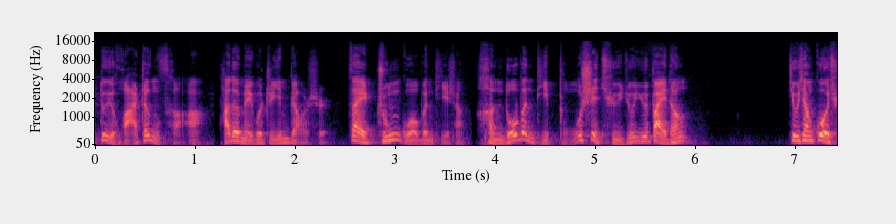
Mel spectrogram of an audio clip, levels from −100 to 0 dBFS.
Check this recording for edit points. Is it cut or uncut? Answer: cut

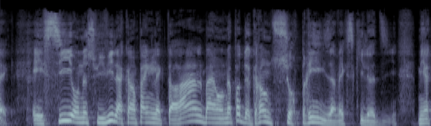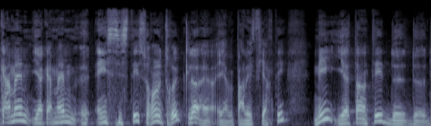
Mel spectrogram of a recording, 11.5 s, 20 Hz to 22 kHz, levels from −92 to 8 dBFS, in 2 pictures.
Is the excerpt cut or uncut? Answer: uncut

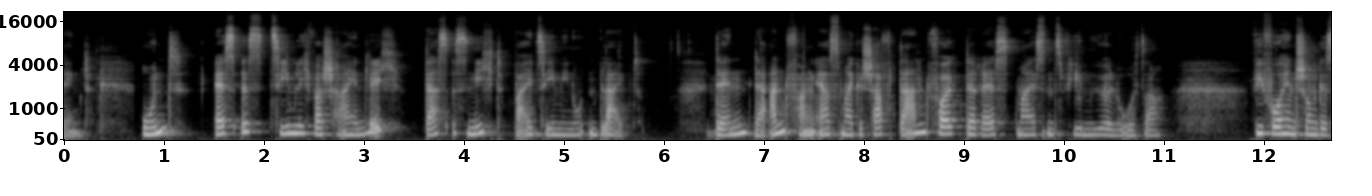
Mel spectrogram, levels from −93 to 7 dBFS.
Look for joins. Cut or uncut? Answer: cut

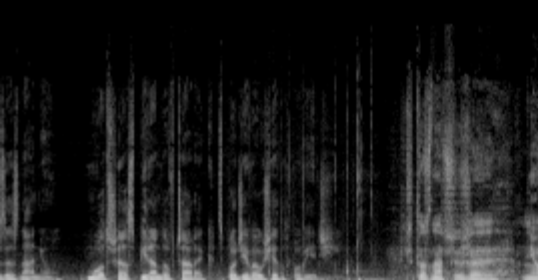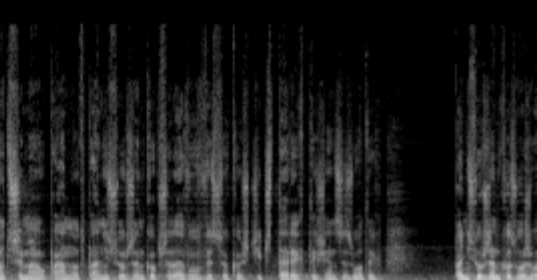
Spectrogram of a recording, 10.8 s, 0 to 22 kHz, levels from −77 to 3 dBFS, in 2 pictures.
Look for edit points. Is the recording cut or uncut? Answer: cut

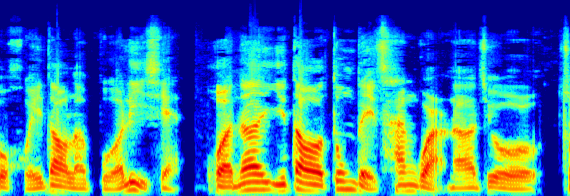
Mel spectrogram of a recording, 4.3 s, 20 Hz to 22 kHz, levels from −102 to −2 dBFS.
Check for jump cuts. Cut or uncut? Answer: cut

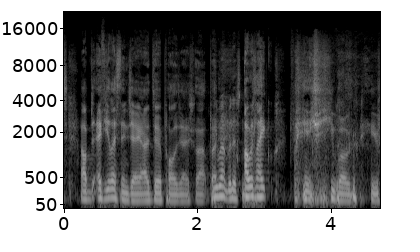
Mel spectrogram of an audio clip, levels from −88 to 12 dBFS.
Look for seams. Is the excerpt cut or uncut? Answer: uncut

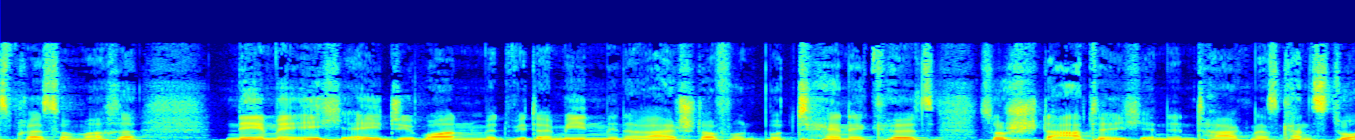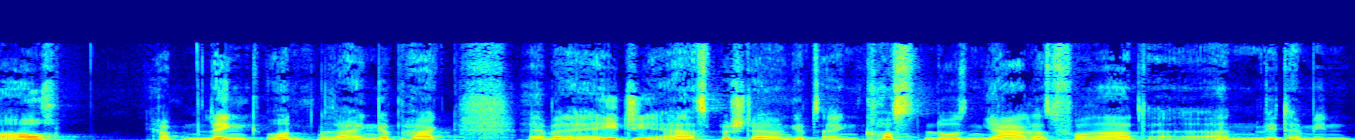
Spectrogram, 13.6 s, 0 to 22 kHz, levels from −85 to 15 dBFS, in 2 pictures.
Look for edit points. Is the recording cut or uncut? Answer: uncut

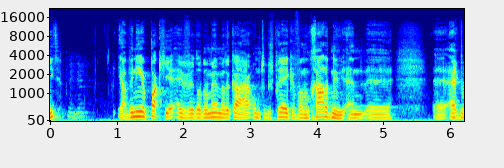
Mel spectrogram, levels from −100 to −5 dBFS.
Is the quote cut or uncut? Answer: uncut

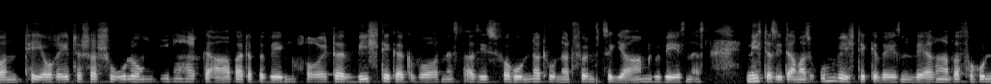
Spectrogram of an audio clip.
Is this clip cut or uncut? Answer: cut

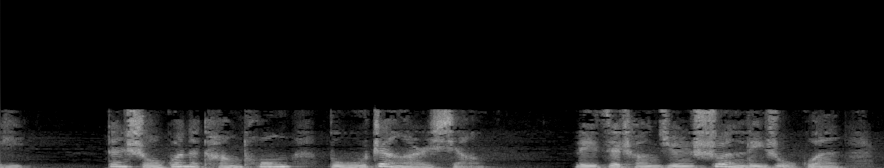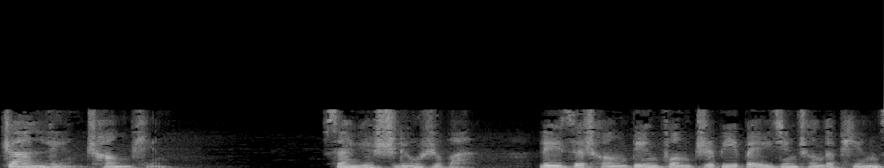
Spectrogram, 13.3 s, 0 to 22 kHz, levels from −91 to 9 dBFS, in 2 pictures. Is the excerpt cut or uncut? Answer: uncut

